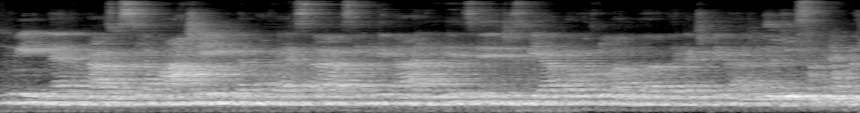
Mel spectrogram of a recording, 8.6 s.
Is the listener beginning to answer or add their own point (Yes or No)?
Yes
